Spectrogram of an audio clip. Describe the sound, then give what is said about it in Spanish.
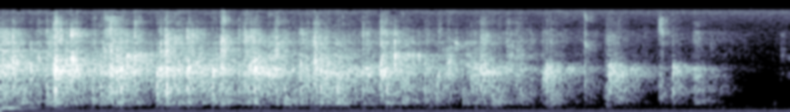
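An audience breaks into steady applause for the Lord, dense overlapping claps filling the moment before thinning out and fading near the end. “Dele ese, ese aplauso al Señor.”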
